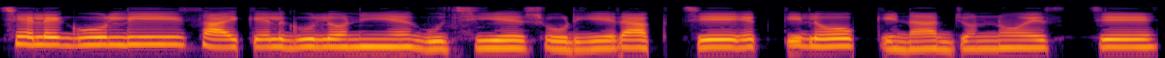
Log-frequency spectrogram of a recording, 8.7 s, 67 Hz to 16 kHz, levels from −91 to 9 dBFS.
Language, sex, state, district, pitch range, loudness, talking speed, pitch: Bengali, female, West Bengal, Jhargram, 180-210 Hz, -16 LUFS, 80 wpm, 195 Hz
